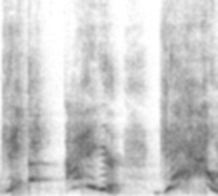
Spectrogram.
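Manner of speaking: very high-pitched, heated, screaming voice. Retelling an argument with him in her room: imitating her own screaming. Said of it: "I'm screaming".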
